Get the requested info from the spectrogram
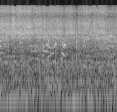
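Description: Dense crowd of voices and shouts over loud music with a deep bass note repeating about once a second.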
